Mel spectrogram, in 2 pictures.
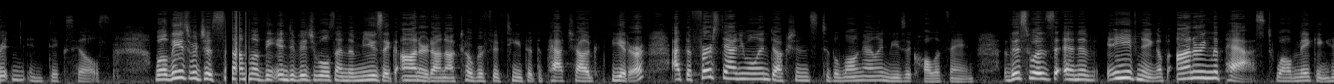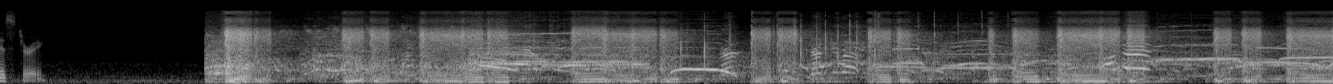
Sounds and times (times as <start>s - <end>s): Music: 15.4s - 26.6s.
